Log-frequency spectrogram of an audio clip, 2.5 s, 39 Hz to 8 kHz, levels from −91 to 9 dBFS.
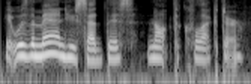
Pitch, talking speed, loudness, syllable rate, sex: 210 Hz, 240 wpm, -17 LUFS, 5.2 syllables/s, female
